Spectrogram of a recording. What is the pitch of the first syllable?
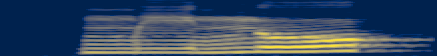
low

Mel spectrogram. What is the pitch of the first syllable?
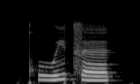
rising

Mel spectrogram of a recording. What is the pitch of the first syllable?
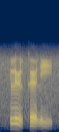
falling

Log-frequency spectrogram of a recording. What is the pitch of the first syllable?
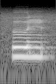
low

